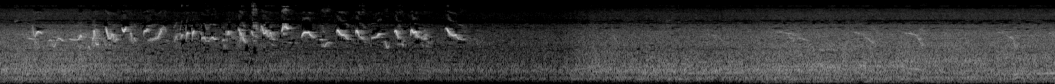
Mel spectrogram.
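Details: Young white-eye singing in the ngeriwik and joss styles, used for training caged birds: a rapid run of high, sharp chirping and twittering notes for about five seconds, then a steady rushing background noise with faint distant notes.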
